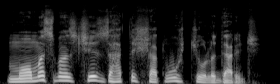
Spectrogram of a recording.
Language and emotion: Kashmiri, neutral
